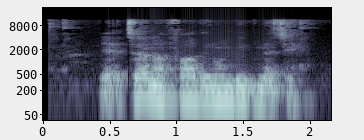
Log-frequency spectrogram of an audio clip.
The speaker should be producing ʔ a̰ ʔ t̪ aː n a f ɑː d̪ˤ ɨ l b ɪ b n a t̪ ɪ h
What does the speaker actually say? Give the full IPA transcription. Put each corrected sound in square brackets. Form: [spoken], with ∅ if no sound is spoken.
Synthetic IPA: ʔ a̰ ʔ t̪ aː n a f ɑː d̪ˤ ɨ l b ɪ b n a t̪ ɪ h

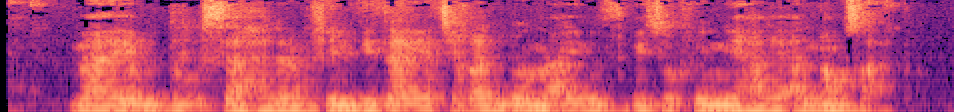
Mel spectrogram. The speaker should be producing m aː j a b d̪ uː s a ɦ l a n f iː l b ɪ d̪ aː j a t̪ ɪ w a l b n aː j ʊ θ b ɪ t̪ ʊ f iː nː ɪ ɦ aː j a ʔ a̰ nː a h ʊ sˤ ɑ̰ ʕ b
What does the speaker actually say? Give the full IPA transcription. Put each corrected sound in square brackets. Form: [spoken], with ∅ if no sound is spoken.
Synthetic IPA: m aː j a b d̪ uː s a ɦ l a n f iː l b ɪ d̪ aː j a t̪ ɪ [ɣ] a l b [m] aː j ʊ θ b ɪ t̪ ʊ f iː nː ɪ ɦ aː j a ʔ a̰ nː a h ʊ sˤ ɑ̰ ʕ b

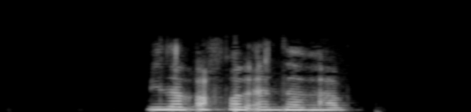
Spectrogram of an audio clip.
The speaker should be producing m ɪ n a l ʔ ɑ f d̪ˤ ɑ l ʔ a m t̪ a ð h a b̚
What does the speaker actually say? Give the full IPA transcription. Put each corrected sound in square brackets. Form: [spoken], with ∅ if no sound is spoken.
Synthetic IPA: m ɪ n a l ʔ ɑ f d̪ˤ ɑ l ʔ a [n] t̪ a ð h a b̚

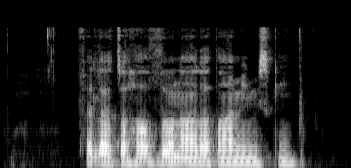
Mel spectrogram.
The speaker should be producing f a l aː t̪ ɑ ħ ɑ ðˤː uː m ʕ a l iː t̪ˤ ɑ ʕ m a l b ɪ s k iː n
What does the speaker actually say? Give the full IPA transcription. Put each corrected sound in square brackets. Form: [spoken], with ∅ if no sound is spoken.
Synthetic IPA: f a l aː t̪ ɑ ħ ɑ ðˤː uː [n] ʕ a l [aː] t̪ˤ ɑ ʕ m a l [m] ɪ s k iː n

